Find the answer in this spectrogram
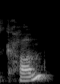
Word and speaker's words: come: So this one is come. Now the O there is saying a sound. Come. And you can't hear the E.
